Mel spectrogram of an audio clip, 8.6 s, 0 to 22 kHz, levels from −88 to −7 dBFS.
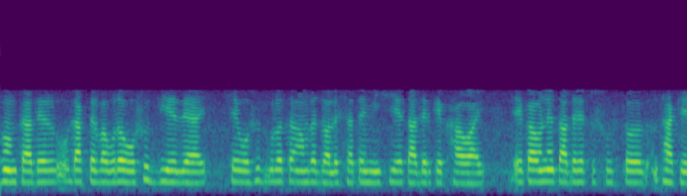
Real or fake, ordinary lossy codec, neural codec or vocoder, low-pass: real; AAC, 16 kbps; none; 7.2 kHz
